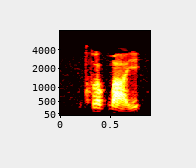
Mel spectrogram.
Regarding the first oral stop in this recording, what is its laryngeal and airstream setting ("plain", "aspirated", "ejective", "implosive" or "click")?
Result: aspirated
